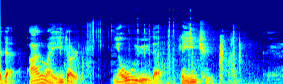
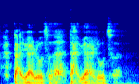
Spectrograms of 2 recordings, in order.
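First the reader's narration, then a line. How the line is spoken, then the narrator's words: Wry, helpless. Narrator (Chinese): 他苦笑着说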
